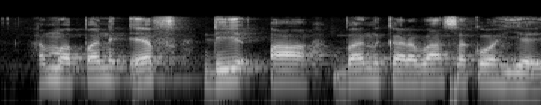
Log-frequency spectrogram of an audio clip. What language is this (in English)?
Magahi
